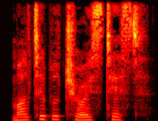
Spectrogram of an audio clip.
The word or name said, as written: multiple-choice-test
